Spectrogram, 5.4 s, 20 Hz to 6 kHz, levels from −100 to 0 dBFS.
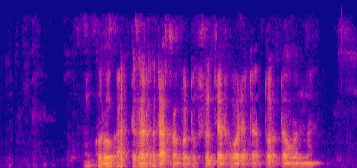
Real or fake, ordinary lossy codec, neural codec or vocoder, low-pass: fake; AAC, 32 kbps; codec, 16 kHz in and 24 kHz out, 2.2 kbps, FireRedTTS-2 codec; 5.4 kHz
